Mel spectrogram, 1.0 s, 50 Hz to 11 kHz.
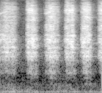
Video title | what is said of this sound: Rohde & Schwarz Empfänger Mess Sender SMAF BN41404 1954 test teardown | this sounds like metal against metal so this is definitely broken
